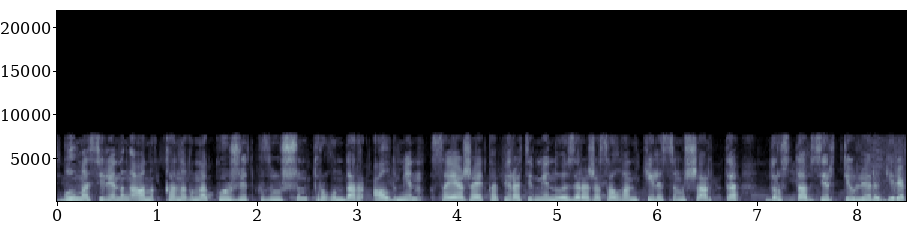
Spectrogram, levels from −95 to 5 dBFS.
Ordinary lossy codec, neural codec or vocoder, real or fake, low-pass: none; none; real; none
